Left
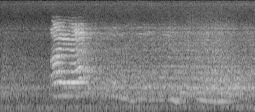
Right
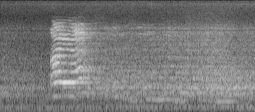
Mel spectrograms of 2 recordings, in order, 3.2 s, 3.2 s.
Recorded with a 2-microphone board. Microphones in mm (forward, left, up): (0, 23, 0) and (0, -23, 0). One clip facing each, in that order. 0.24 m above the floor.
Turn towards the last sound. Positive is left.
turn(degrees=55)  # may be behind; listen again after turning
